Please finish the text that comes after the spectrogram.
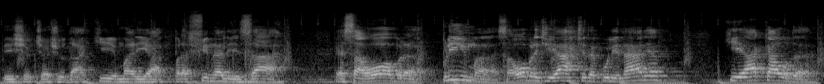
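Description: A man's voice: medium pitch, normal speed. A man in his thirties doing a playful TV interview in a home kitchen, asking teasing, leading questions into a handheld mic. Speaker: field reporter. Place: small home kitchen indoors. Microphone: handheld reporter mic. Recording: echoey kitchen with music behind.

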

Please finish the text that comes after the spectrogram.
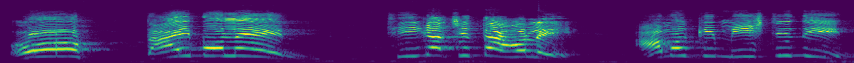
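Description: A woman's voice: extremely high pitch, a little slow, pushed and bright, full character voice. A woman voicing a cunning, stingy fox son-in-law in a comedy cartoon, eager, wheedling and exclaiming. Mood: naive, haggling. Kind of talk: comedy cartoon character dialogue.

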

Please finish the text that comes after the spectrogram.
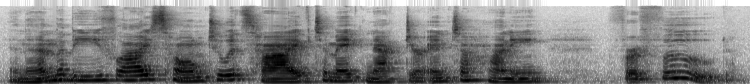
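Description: A woman's voice: low-pitched, very animated, measured pace, roomy sound. A woman teaching kindergarten, reading a children's book aloud expressively and explaining it to young listeners. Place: indoor room, at a table.

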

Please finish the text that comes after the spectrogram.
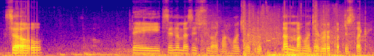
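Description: A young man with a creaky, fry-laden voice tells a casual, rambling story. He circles back and corrects himself often. It sounds like game voice chat, with faint noise and game ambience behind him. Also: mid-range voice, steady tone, fairly bright tone. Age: young adult. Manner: halting, rambling, filler-heavy with self-corrections. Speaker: game streamer telling a story. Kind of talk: casual storytelling over gameplay.

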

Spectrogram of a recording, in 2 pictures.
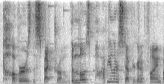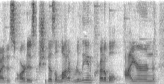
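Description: A man in his thirties filming a casual haul vlog in a cluttered storage room, talking straight to the camera in an animated, self-mocking way. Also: fairly high pitch, normal speed. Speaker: reseller vlogger.

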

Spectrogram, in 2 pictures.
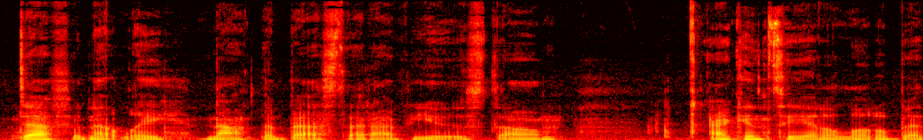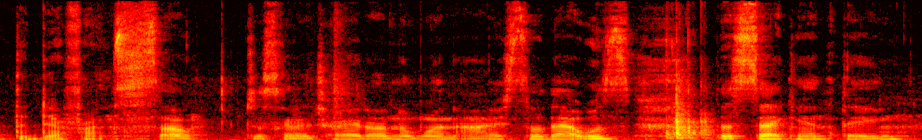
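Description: A woman in her thirties with a raspy voice, chatting frankly through a product review, filmed on a phone at arm's length in a small room. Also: low-pitched. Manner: chatty, frank, full of "um" pauses. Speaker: beauty vlogger.

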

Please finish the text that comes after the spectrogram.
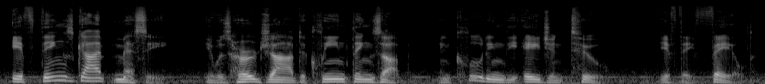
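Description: Man acting as deep-voiced, measured veteran father. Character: devoted father, calm veteran vault intelligence monitor. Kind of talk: audio drama acting. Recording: audible low rumbling background noise.

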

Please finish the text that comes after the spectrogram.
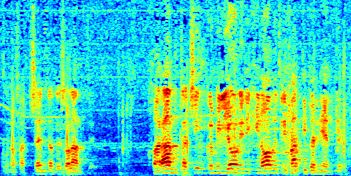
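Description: An actor playing a scornful, impatient war minister from Earth in a 1960s Italian television drama, indignant in manner. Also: male voice, on the high side, expressive, moderate pace, background noise, close to an everyday voice. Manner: indignant, contemptuous.

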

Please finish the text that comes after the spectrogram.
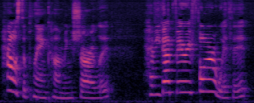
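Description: A woman's voice: a little high, big pitch swings, normal speed, sharp tone. A woman voicing a young pig from a storybook, childlike, affectionate and anxious, with an eager, pleading manner.

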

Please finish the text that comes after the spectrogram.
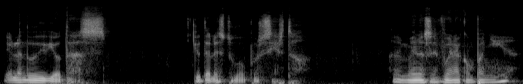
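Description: A man acting a young, sarcastic and jealous best friend in an ASMR roleplay, teasing in a breathy voice that often drops toward a whisper. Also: fairly low pitch, expressive, moderate pace, a little mellow. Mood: wry, teasing.

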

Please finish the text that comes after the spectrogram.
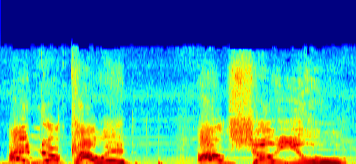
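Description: A man voicing a hapless, cowardly villager who poses as a monster slayer, theatrical, bumbling and excitable, in a video game. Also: very high voice, slow, over music. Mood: desperate, panicked. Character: hapless, melodramatic, cowardly male villager posing as Minotaur slayer. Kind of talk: video game character acting.

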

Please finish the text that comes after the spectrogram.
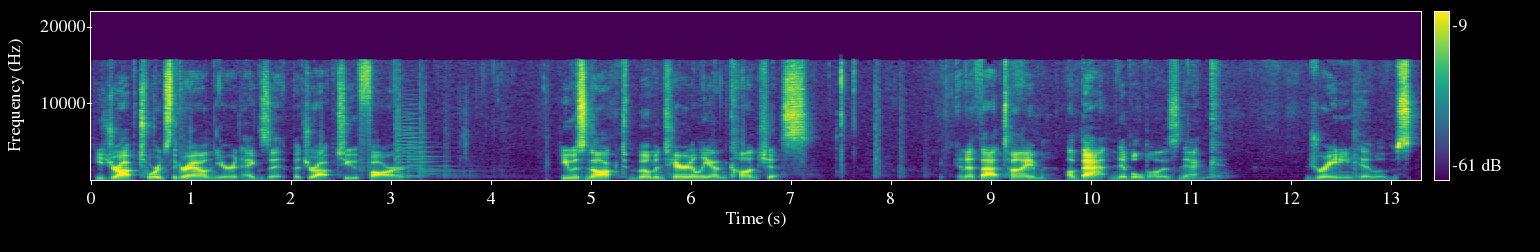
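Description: A young man narrating gameplay like a dramatic storybook, in a theatrical, measured way with pauses. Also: lowish voice, little pitch movement, fairly bright tone, slight background noise. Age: young adult. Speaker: game streamer.

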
